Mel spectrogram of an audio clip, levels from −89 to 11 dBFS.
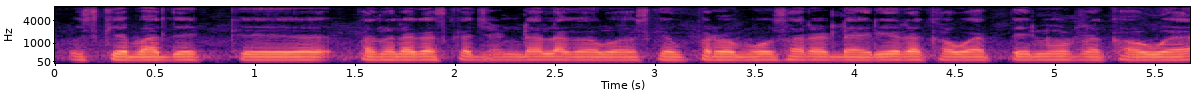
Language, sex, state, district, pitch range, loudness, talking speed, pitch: Hindi, male, Jharkhand, Ranchi, 115-120 Hz, -17 LUFS, 245 wpm, 115 Hz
